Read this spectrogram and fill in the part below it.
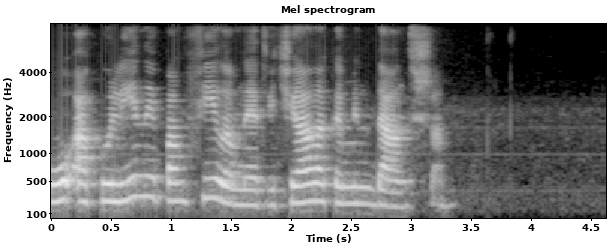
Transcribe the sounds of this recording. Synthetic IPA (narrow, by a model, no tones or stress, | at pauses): uʔɐkʊlʲinɨjpɐmfʲilˠəvnəjɐt̪vʲɪt͡ɕalˠəkəmʲɪnd̪ant̪ʂɐ̰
